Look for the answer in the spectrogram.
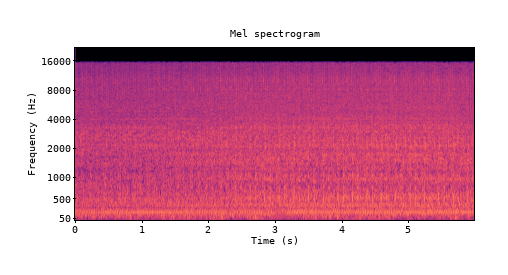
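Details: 2001 BMW 540i E39 automatic V8 at idle: loose, uneven ticking knock of unclear source; chain tensioner replaced a week earlier, oil pan dropped with no plastic pieces found; knock undiagnosed.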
